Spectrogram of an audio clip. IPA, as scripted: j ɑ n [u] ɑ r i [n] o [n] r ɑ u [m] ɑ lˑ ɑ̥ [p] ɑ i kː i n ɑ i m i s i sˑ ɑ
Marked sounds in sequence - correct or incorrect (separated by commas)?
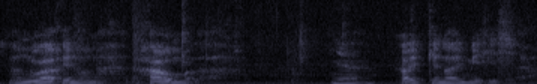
correct, correct, correct, correct, incorrect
